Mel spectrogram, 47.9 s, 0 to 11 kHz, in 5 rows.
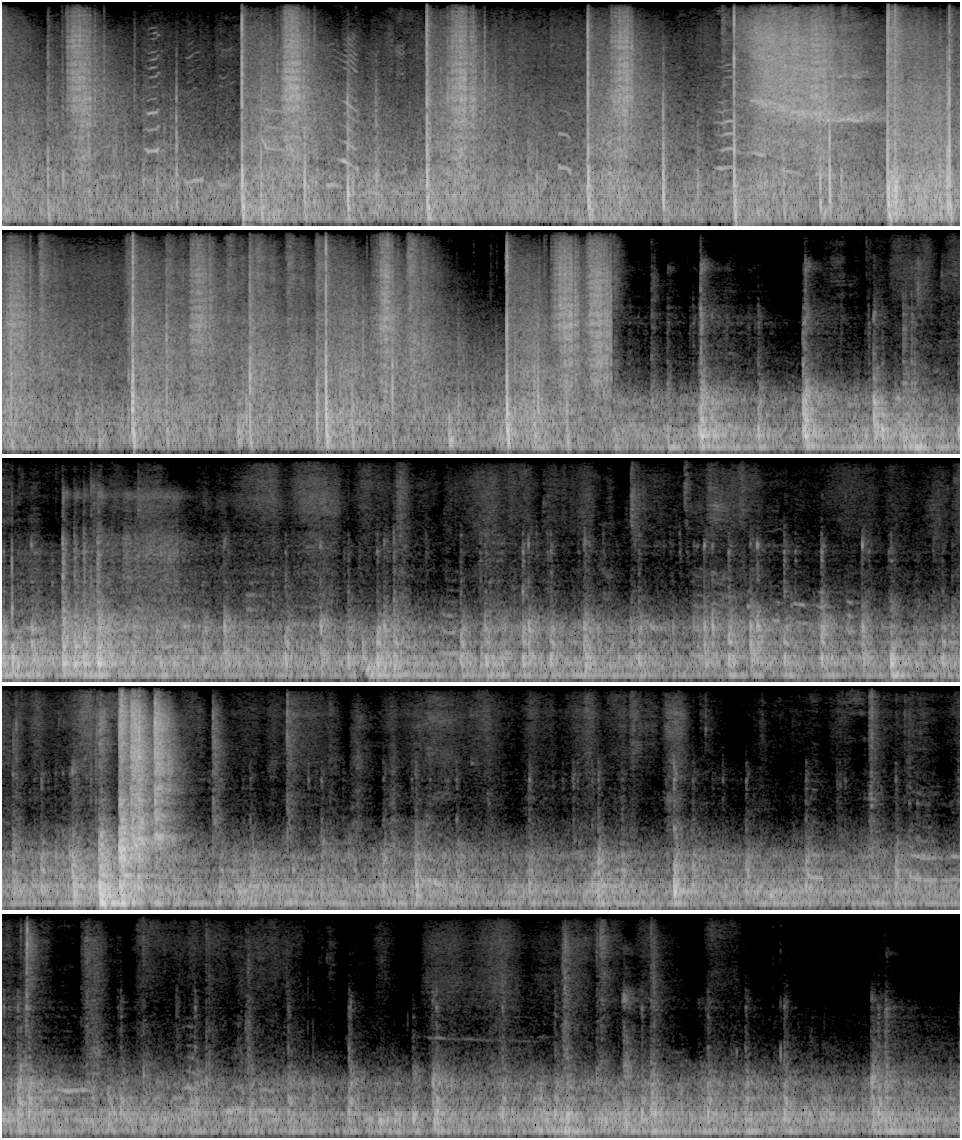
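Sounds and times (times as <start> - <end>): crackling hiss: 0.0 - 15.8
fireworks and firecrackers banging: 0.0 - 47.9.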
